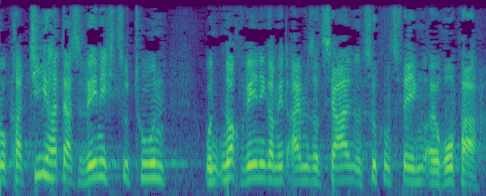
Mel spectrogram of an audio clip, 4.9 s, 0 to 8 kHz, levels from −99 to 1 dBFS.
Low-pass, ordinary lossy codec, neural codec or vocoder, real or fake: 7.2 kHz; none; none; real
